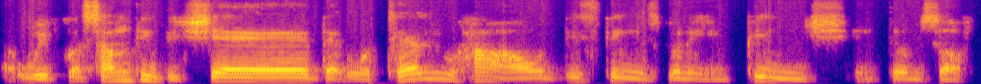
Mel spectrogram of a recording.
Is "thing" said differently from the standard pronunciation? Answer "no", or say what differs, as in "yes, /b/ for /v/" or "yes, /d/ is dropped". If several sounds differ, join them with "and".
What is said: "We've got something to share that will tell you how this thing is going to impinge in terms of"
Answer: yes, /t/ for /θ/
